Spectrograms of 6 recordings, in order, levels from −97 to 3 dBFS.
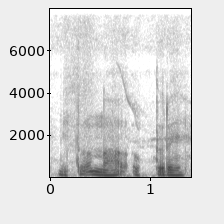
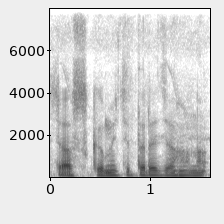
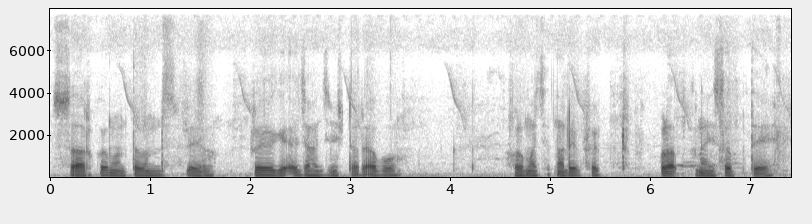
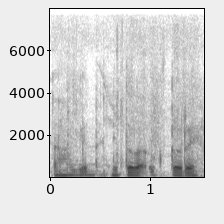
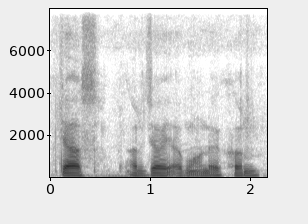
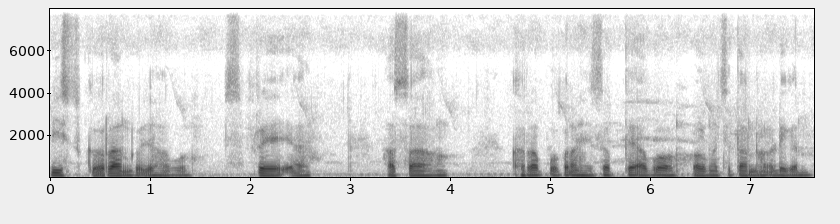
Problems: none marked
